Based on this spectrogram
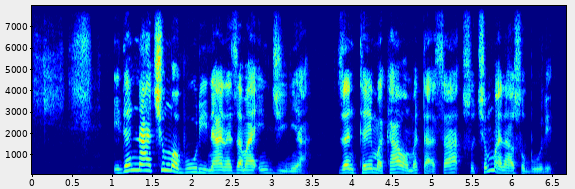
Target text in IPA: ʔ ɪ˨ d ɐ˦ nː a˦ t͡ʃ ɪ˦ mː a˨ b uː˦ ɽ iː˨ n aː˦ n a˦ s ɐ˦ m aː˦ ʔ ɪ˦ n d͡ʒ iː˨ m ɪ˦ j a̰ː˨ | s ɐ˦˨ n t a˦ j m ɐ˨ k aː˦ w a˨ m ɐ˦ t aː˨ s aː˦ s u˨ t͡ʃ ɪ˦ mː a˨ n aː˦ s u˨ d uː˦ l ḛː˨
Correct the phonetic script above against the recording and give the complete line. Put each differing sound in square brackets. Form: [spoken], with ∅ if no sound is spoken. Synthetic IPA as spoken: ʔ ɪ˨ d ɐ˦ nː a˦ t͡ʃ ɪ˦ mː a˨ b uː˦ ɽ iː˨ n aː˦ n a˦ [z] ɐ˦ m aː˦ ʔ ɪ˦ n d͡ʒ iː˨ [n] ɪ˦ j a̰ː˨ | [z] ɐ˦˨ n t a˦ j m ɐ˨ k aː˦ w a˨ m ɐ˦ t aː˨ s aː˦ s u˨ t͡ʃ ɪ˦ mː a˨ n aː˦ s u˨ [b] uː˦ [ɽ] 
